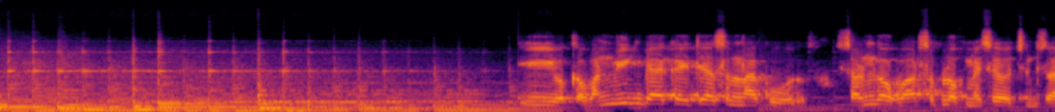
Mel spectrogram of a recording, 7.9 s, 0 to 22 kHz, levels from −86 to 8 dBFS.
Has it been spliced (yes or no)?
yes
